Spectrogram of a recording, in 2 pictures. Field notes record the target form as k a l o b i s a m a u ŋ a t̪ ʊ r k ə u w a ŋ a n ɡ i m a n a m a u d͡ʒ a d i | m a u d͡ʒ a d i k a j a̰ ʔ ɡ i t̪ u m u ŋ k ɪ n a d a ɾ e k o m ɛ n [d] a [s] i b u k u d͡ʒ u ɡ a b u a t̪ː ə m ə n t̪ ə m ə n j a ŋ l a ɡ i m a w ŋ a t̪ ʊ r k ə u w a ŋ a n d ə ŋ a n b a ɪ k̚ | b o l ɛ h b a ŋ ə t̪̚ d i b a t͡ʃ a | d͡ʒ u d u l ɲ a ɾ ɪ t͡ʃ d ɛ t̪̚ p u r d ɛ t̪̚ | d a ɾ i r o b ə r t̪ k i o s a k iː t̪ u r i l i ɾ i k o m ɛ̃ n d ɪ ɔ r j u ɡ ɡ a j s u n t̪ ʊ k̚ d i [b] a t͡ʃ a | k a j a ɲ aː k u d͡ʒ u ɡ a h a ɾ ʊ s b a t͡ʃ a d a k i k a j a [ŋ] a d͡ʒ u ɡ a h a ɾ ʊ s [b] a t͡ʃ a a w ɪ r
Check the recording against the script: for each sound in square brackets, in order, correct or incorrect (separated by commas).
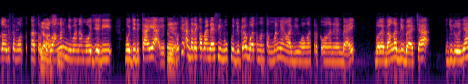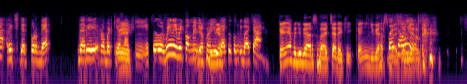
correct, correct, correct, incorrect, correct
